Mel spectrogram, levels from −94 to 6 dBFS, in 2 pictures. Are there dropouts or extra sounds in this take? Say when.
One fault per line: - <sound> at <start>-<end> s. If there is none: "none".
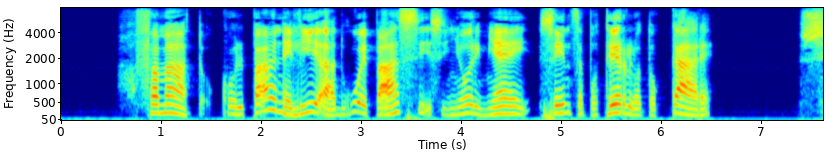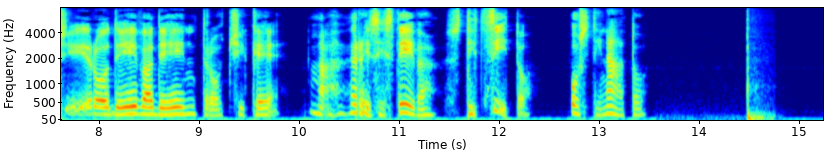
- thud at 14.5-14.8 s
